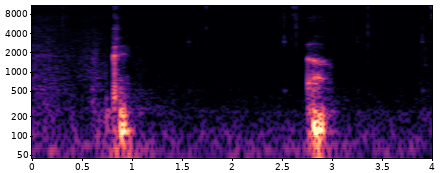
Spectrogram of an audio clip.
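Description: A few faint, soft clicks scattered through the middle of a quiet stretch, between two short spoken words.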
